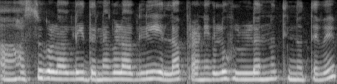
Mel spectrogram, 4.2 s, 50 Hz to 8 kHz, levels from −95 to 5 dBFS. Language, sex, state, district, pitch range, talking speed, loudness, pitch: Kannada, female, Karnataka, Belgaum, 225-240 Hz, 100 wpm, -15 LUFS, 230 Hz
